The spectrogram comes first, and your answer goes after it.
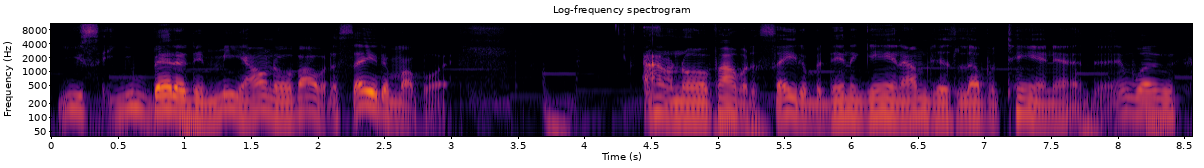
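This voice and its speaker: A man giving a casual, slangy live reaction, animated and exclamatory, swearing and repeating himself. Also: mid-range voice. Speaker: YouTube reaction host.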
